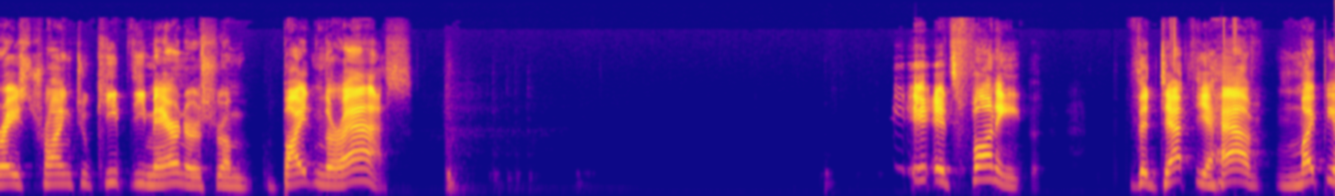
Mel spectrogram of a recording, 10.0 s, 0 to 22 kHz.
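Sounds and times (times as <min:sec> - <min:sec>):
man speaking: 0:00.0 - 0:03.1, 0:06.7 - 0:07.9, 0:08.5 - 0:10.0.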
